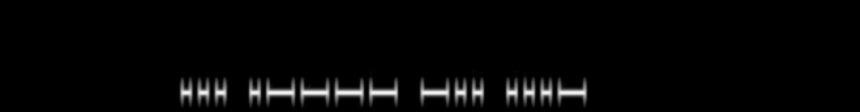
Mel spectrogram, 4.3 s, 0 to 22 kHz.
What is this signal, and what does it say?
Morse code, heard as a keyed tone, about 28 wpm, 700 Hz. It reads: S1DV
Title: Four Challenging Letter-Number Combinations 28wpm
